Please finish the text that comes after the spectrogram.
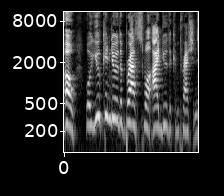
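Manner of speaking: ordinary talk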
